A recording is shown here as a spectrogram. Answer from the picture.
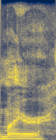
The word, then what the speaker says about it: Meier: They didn't show what year the Billy Meyer story was. And it's spelled M-E-I-E-R for anyone who wants to look it up.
